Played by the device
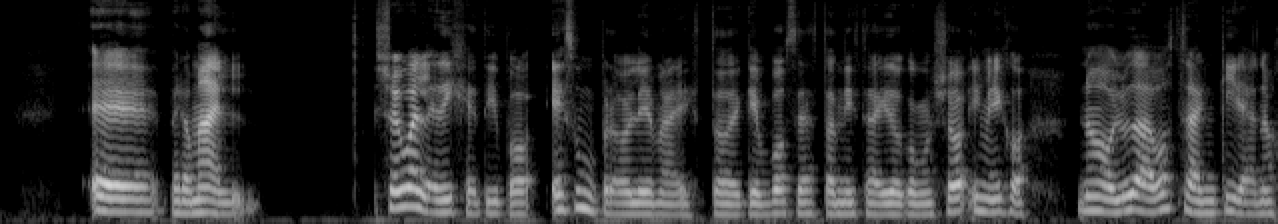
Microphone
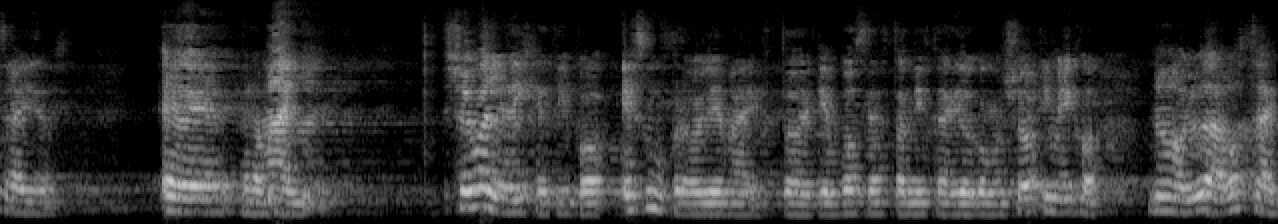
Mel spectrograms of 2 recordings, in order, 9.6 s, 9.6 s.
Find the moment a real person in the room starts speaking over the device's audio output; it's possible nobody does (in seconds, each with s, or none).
none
